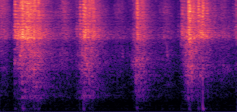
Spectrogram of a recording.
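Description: Mussels in their shells rattling against a steel pan as it is tossed on the stove: a short clatter about twice a second.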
